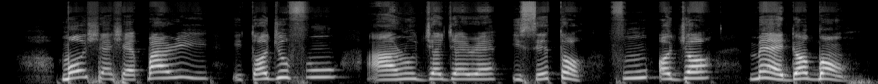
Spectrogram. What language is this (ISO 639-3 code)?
yor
